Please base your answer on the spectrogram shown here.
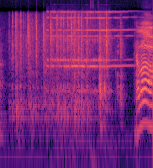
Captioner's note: phone ringing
